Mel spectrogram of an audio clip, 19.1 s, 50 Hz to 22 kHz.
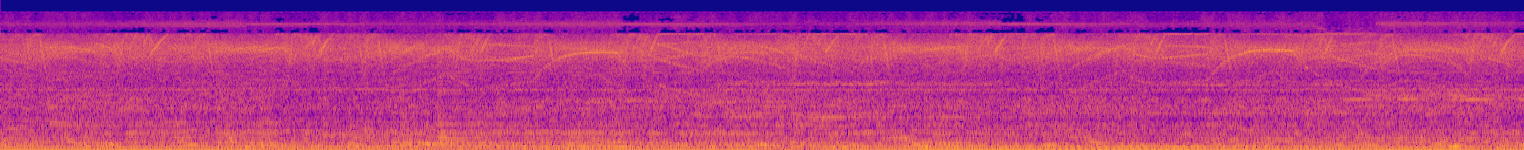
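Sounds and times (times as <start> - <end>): low electronic drone: 0.0 - 19.0.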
